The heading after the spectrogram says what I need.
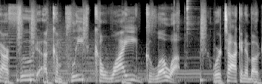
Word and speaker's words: kawaii: So kawaii, you say it like kawaii is this huge part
